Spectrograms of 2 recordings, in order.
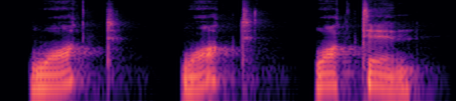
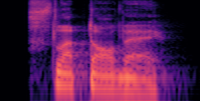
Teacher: it's almost like that t sound moves to the start of the next word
